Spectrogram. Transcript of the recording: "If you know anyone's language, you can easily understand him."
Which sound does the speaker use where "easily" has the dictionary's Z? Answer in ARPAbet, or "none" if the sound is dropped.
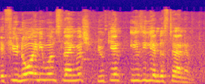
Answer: Z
